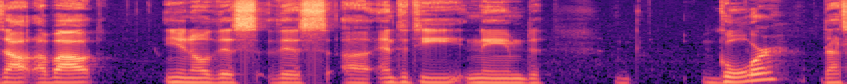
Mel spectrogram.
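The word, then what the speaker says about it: Gorr: And in doing so, he finds out about, this entity named Gore.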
